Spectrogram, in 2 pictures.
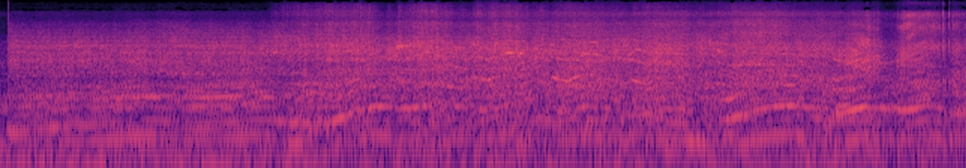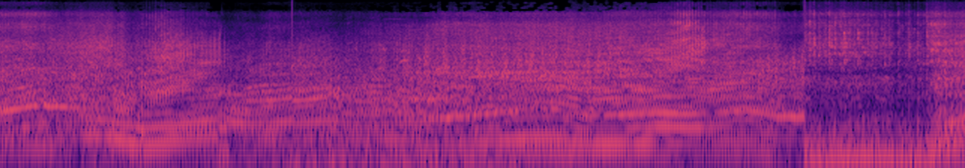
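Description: A car engine revving hard over and over, its pitch climbing and dropping again and again.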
